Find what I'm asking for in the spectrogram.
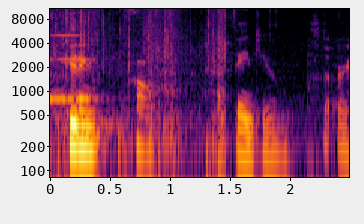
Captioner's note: ringing bell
